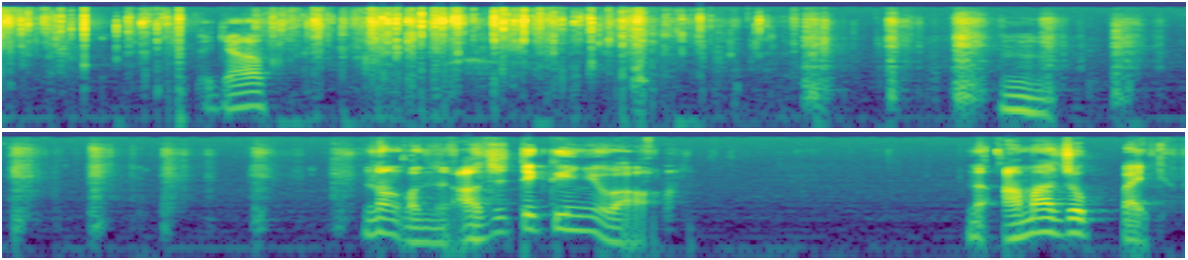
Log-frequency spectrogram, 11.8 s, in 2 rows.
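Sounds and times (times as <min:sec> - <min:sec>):
individually wrapped snack's plastic packaging crinkling as it is opened: 0:00.0 - 0:04.3
speech: 0:01.0 - 0:01.6, 0:05.0 - 0:05.4, 0:07.8 - 0:09.3, 0:10.8 - 0:11.8.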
